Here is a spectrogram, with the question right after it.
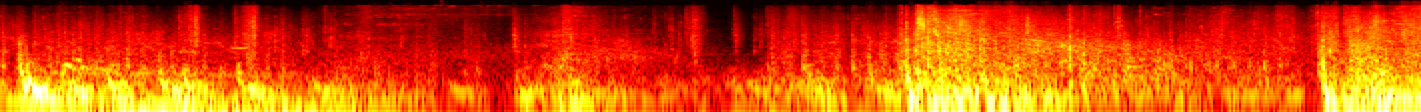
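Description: Gunfire in Fortnite, including hunting rifle shots, comes as loud booming bursts and rapid volleys with heavy low rumble, dense at the start and again near the end.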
